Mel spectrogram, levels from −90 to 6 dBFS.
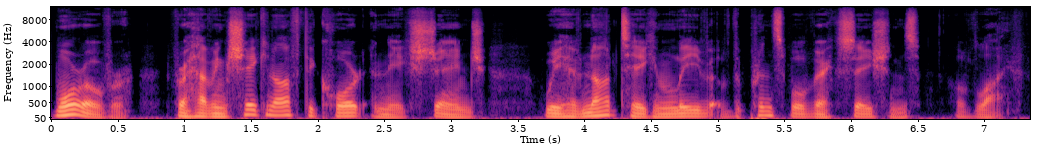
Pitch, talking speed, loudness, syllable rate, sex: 95 Hz, 170 wpm, -19 LUFS, 5.2 syllables/s, male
